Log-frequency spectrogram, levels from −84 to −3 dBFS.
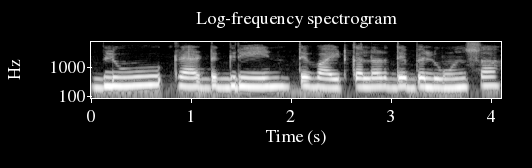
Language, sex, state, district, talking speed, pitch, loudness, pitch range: Punjabi, female, Punjab, Kapurthala, 130 wpm, 225 Hz, -12 LUFS, 215-235 Hz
